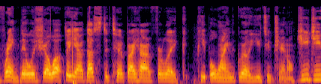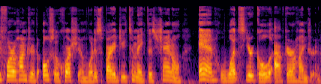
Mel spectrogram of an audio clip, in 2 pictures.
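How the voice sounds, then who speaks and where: A young woman with a naturally loud voice, a commentary YouTuber answering viewer questions in a loose, rambling way over gameplay. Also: on the low side. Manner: loose, rambling, many fillers. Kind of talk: casual Q&A over gameplay footage.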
